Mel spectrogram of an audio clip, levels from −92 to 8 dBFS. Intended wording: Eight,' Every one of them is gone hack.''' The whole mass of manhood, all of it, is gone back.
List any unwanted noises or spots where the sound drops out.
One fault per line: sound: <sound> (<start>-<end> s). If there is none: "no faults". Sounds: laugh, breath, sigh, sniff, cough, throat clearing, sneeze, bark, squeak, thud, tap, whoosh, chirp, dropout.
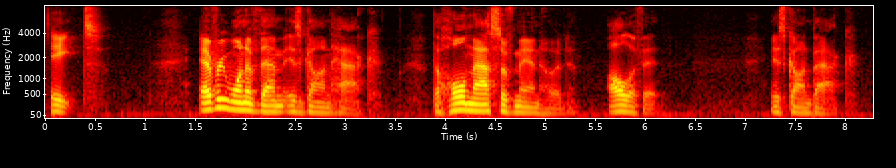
no faults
